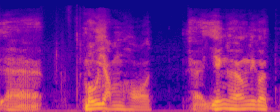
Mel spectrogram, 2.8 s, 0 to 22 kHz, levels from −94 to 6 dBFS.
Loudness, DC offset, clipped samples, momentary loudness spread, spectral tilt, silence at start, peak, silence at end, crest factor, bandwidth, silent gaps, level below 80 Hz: -20 LUFS; under 0.1%; under 0.1%; 14 LU; -6.5 dB/octave; 0 s; -2 dBFS; 0.1 s; 18 dB; 13 kHz; none; -46 dBFS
